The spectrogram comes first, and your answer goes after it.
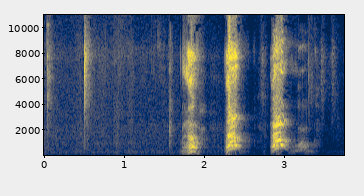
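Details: A pet dog "talking" to its owner and persisting: three loud, throaty, bark-like vocal bursts about half a second apart, following a few soft clicks in a quiet room.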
